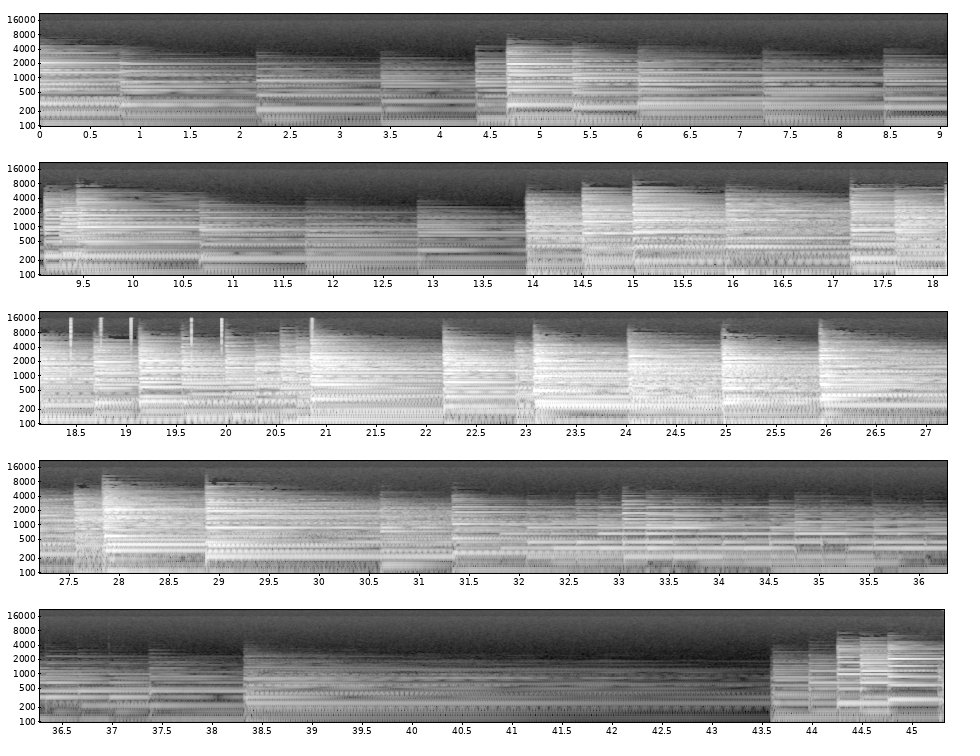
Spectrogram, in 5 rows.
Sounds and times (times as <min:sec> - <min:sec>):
Electric piano: 0:00.0 - 0:45.3.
